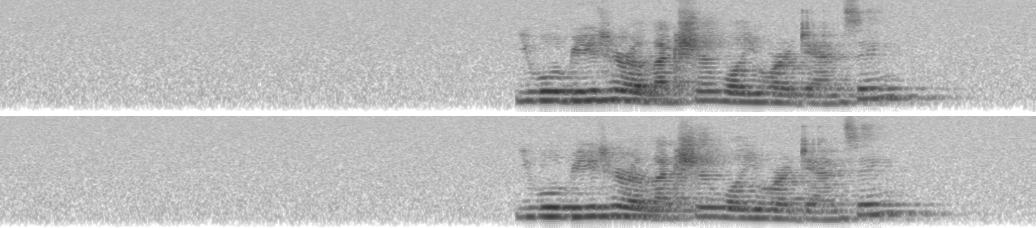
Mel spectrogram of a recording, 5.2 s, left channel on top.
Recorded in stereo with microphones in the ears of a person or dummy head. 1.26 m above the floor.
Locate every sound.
2.6 s a woman speaking: 40° left (ahead or behind), 3 m; by 4.5 s 15° left (ahead or behind), 3 m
